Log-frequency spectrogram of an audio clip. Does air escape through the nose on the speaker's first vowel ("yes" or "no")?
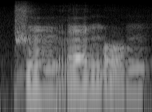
yes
